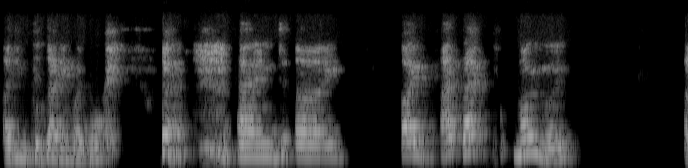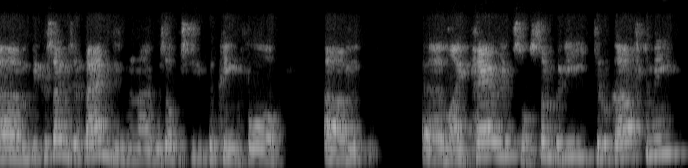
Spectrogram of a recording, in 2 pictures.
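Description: A middle-aged woman from Hong Kong, telling her life story as a guest, earnestly and haltingly, with many ums and restarts. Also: on the high side. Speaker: guest, private English teacher. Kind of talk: personal storytelling in interview. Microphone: video call. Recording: distant, roomy, dull video-call audio.

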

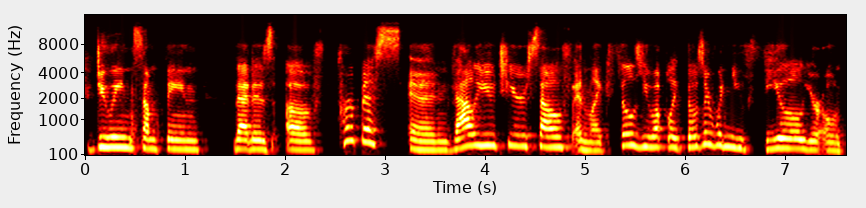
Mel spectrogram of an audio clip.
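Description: A woman's voice: mid-range voice, expressive, a little slow, few pauses. A woman hosting a podcast interview, talking in a reflective, encouraging way with lots of "like" fillers. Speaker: podcast host. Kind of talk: casual interview chat.

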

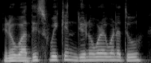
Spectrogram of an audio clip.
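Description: A man's voice: a little high, steady tone, fast talker, mellow, dry recording, clean studio sound. A man hosting a podcast, interviewing a guest in an easygoing, friendly way. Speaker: podcast host.

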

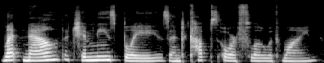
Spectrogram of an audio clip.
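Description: A woman podcast host reading scripted material aloud in a measured, deliberate manner. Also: mid-range voice. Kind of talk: scripted announcements and poetry recitation.

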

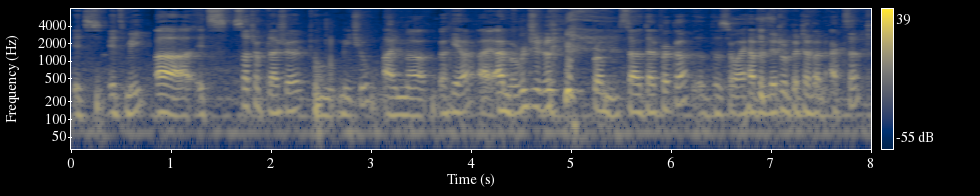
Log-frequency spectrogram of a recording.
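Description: A man playing an awkward billionaire with a blended accent, talking in halting stops and restarts. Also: mid-range voice, reverberant, background noise, natural voice. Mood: hesitant. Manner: halting, full of ums and restarts.

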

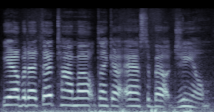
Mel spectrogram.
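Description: A woman's voice: fairly high pitch, moderate pace, a bit bright, slight background noise. A woman, questioning a man on a phone call in a blunt, folksy, persistent way. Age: 40s. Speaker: relative investigating a disappearance. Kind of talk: casual phone conversation.

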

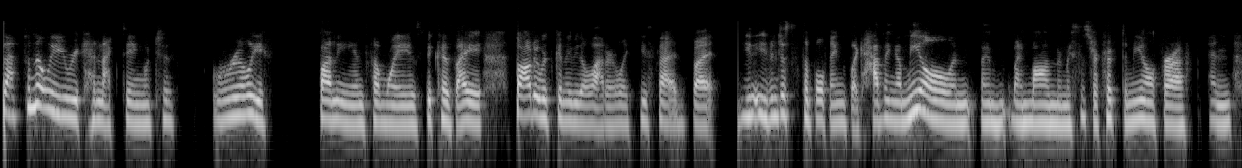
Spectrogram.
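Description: Chatty lower-voiced woman, dry sound. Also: brisk, dry recording. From Guatemala. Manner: earnest, chatty, many fillers. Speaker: podcast guest. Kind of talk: conversational interview. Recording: dry, slightly muffled audio.

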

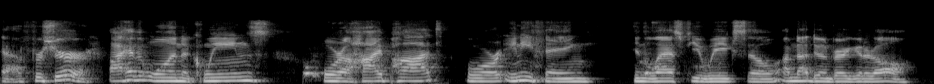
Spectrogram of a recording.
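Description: A man hosting a podcast, asking his guest questions in a friendly, halting way. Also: on the high side, fairly even intonation, fairly bright tone. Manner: friendly, halting, many ums and restarts. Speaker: podcast host. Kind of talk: casual interview.

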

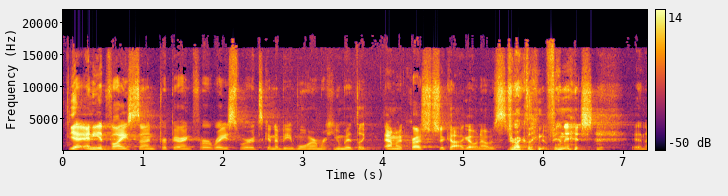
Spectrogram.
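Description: A man in the audience asking a hesitant question, with ums and a quick apology. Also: mid-range voice, creaky, fairly bright tone. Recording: reverberant hall.

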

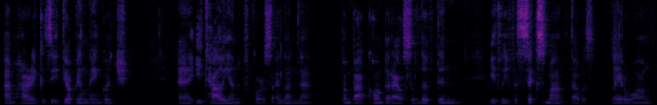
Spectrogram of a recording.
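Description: Deep-voiced man from Eritrea, chatty. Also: moderate pace. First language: Tigrinya. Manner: chatty storyteller, frequent restarts and laughs. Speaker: interviewee. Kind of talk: casual conversational interview.

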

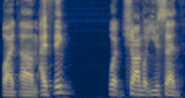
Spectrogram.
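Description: A man chatting casually as a podcast panelist, critiquing films in an animated, sarcastic way. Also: mid-range voice, a little slow. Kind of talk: casual film criticism chat.

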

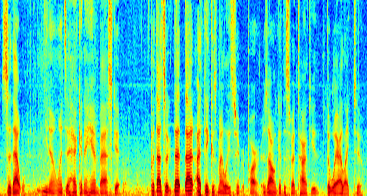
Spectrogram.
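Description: A man co-hosting a casual couple's podcast, chatting in a relaxed, playful way, with sniffles from allergies. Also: fast, slight background noise. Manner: laid-back, playful, jumps up in pitch when excited. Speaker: podcast co-host.

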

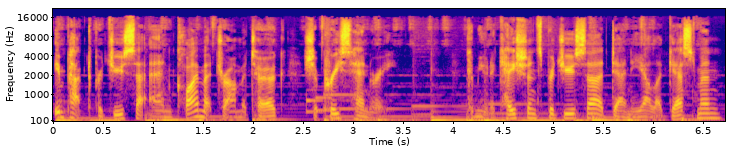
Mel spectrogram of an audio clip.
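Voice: medium pitch, lively intonation, normal speed. A podcast host reading scripted credits and announcements in a friendly manner, addressing listeners directly. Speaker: podcast host and series creator. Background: music.

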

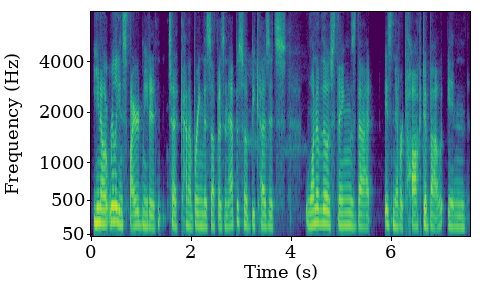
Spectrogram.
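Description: A woman's voice: sits low, steady tone, moderate pace, a little mellow, no echo, studio quality. A woman co-hosting a podcast, moving between scripted reading and personal discussion. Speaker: podcast host.

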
